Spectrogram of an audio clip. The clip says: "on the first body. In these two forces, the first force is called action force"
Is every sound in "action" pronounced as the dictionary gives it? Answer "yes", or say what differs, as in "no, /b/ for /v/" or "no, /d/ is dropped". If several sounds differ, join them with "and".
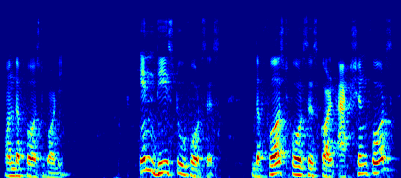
yes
